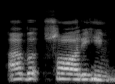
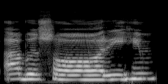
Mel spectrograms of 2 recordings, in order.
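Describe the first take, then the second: First: Said in the usual way. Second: अब सॉरीहिम with a long full सॉ, slow; stretched alif. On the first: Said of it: "जल्दी से नहीं पढ़ेंगे". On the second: Shown as a demonstration. Teacher giving the correct slow अब सॉरीहिम. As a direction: stretch सॉ a little. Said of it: "अलिफ मद्दा खींच कर पढ़ेंगे".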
